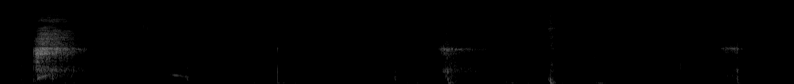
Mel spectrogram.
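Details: A single sharp, hissing sneeze followed by a few faint, snuffly sniffs in a quiet room.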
